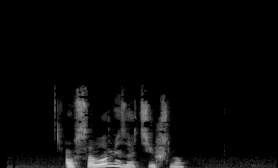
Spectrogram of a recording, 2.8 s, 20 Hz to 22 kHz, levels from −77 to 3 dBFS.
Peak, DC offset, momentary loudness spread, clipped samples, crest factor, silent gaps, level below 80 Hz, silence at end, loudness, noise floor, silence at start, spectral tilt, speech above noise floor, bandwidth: -4 dBFS; under 0.1%; 13 LU; under 0.1%; 20 dB; none; -78 dBFS; 0.95 s; -22 LUFS; -64 dBFS; 0.65 s; -4 dB/octave; 43 dB; 11 kHz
